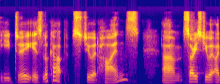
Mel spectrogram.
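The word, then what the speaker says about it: Stuart Hinds: really recommend that you do is look up Stuart Hines. Um sorry Stuart, I mispronounced your name in a previous episode. Uh Stuart Hines, H I N Ds.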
